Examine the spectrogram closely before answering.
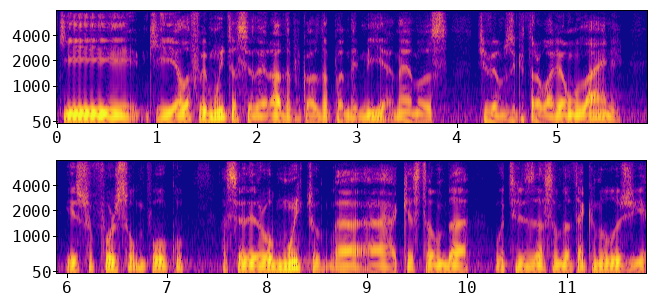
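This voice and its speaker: With a dark, mellow tone and fairly low pitch, a man talks at a moderate pace with ordinary pitch variation. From Brazil, interior of Paraná state. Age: 70s. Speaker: head of a real estate brokers' professional council. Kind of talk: podcast interview.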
